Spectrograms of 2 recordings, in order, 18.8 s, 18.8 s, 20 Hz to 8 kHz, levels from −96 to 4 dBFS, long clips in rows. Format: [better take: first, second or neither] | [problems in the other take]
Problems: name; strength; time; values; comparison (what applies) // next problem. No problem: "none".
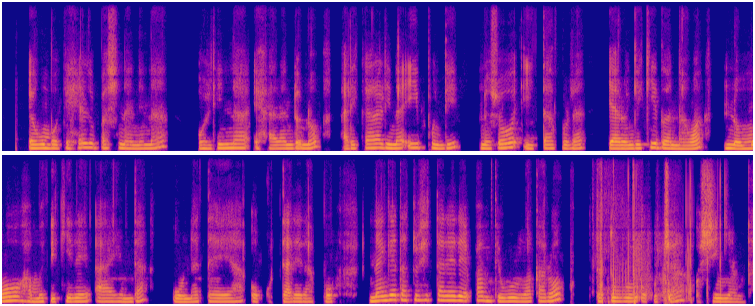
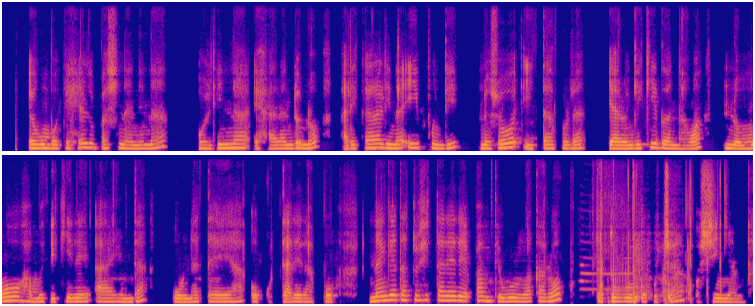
first | noise reduction (classical method spectral subtraction)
